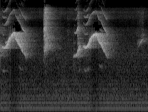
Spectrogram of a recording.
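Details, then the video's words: Oriental magpie-robin of the West Java type with a split beak, spreading its tail, used as a lure to get other birds singing; loud whistled notes that rise then slide down, separated by a sharp chip, over a steady low hum. "Kacer Jabar Buka Ekor, Cocok Buat Pancingan Burung Macet"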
